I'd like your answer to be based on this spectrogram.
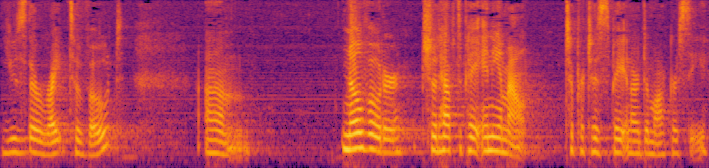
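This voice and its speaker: A woman speaks with a Midwestern American accent. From Ohio, Zanesville. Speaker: community organizer and state rep candidate. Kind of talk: legislative testimony. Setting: committee hearing room, wearing a mask. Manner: formal.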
